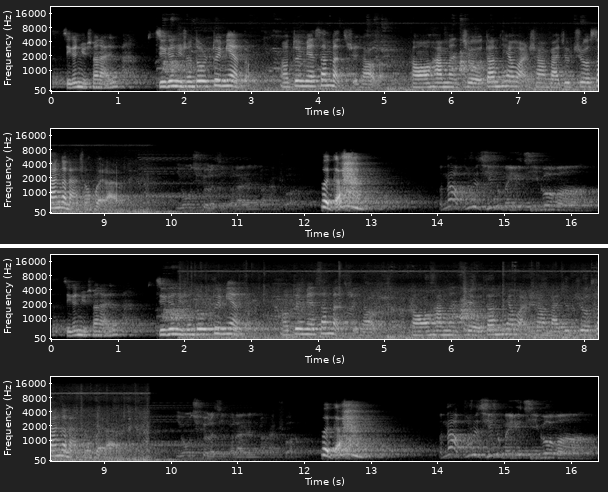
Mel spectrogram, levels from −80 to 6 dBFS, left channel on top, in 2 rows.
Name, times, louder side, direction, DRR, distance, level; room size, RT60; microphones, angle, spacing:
voice 1, 0.2-1.3 1.6-3.0 3.4-5.0 5.4-9.3 12.3-12.9, left 3 dB, 35° left, 11 dB, 0.5 m, -21 dB
sound 1, 1.5-11.1, equal, 55° left, 3.3 m, -37 dB
sound 2, 1.9-9.7, right 3 dB, 60° right, 0.6 m, -34 dB
voice 2, 10.1-11.9 14.0-16.2, right 1 dB, 20° right, 1 dB, 1.3 m, -36 dB
13.5 x 11.5 x 4.1 m, 2.4 s
head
